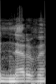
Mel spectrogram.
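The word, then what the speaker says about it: nerve: एन ई आर वी ई इसे हम पढ़ेंगे नर्व। क्या पढ़ेंगे? नर्व। तो बच्चों अगर इ के बाद अर रहे तो इस इ का जो उच्चारण होगा वह किसके रूप में होगा?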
